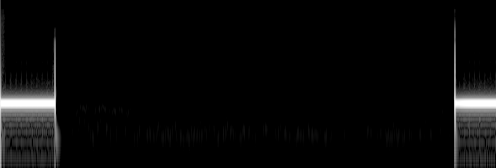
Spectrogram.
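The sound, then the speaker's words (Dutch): Telephone ringback tone heard while placing a call to a contact: a steady, mid-pitched electronic tone sounds briefly, then about four seconds of silence, then the tone returns at the end. No voices. “die kunnen we nu gaan bellen”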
